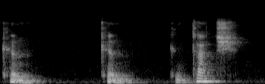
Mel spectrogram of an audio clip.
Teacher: the previous word can should be pronounced with schwa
